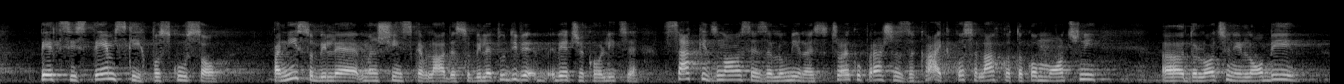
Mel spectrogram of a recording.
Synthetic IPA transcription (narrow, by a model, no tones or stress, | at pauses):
pet̪sist̪emskixpɔskuːsɔw | panisɔbilɛmanʃinskɛwla̰ːd̪ɛsɔbilɛt̪ud̪iʋeːt͡ʃjɛkɔaliːt̪sijɛ̰ | wsakːiznɔːʋasɛjɛzalɔmiːlɔinsɛ̥t͡ʃlɔːʋjɛkupɾaːʃazaka̰jkḁkosɔlaxkɔt̪akomɔt͡ʃni | d̪ɔloːt͡ʃɛnilobi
